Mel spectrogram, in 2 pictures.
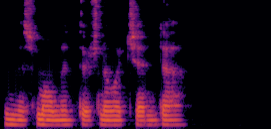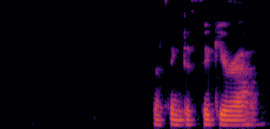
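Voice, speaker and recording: Man, meditation teacher, low pitch, flat even delivery, calm, measured short phrases, long pauses. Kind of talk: guided meditation.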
